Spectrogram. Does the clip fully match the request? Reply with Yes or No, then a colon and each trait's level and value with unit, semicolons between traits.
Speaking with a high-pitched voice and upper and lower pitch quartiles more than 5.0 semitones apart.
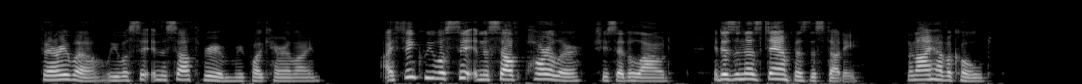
Yes: high, 200 Hz; wide, 5.4 semitones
